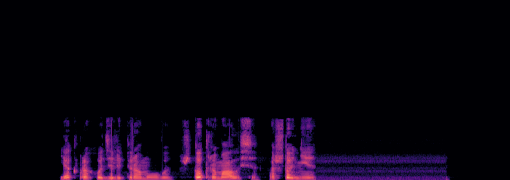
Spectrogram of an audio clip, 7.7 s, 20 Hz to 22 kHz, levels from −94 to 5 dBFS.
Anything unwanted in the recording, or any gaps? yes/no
no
